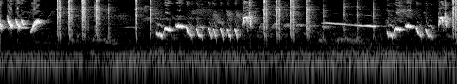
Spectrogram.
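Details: White-rumped shama singing to excite a rival or mate: loud sharp clicks and snapping notes mixed with short rapid trills and quick downward phrases, plus one long smooth falling whistle near the end.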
